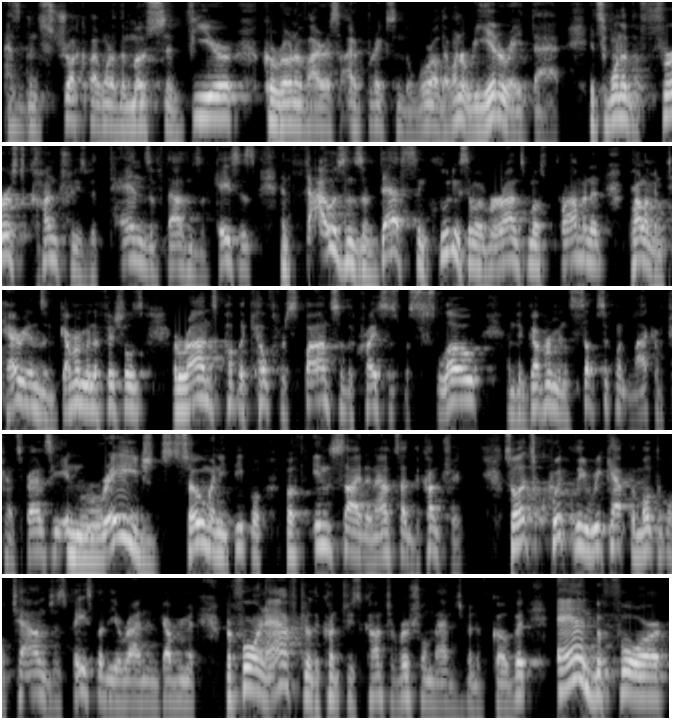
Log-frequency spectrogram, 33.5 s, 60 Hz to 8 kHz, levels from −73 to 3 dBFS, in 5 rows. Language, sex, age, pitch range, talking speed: English, male, 50-69, 115-145 Hz, 170 wpm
